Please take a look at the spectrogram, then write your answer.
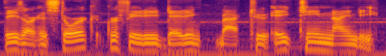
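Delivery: measured, informative guided-tour read; documentary narration. Acted. Documentary narration over cave footage.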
